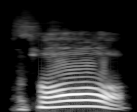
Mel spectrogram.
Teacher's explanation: হ টা জিহ্বাটা যেখান থেকে শুরু হয়েছে হলকটা মানে কন্ঠনালীটা যেখানে শেষ হয়েছে ঠিক সেই জায়গা থেকে খ বলুন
